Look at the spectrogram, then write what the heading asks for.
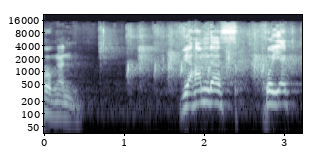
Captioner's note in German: Beifall CDU, SPD, BÜNDNIS 90/DIE GRÜNEN und Freie Demokraten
